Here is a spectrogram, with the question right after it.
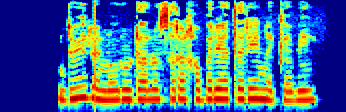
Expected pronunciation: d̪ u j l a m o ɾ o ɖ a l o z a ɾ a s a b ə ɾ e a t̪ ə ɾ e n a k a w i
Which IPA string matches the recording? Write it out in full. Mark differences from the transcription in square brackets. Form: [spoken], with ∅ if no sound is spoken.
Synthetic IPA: d̪ u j l a [n] o ɾ o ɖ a l o [s] a ɾ a [x] a b ə ɾ e a t̪ ə ɾ e n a k a w i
